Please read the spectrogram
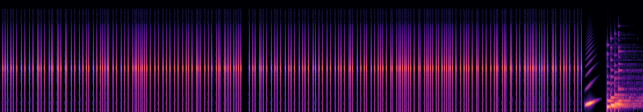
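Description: Rapid, continuous clicking of a phone-keyboard typing sound effect, with one brief pause about five seconds in. It stops just before the end, followed by a short rising swoosh of a message being sent.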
